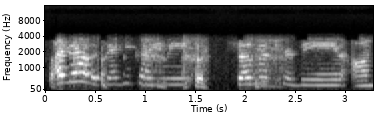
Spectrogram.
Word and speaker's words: Kaimi: Thank you, Kaimi, so much for being on my podcast, on my show.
